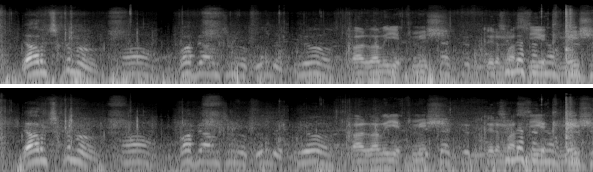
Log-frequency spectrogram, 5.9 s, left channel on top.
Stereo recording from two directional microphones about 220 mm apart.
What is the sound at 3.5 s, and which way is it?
Speech, 5° left (ahead or behind).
